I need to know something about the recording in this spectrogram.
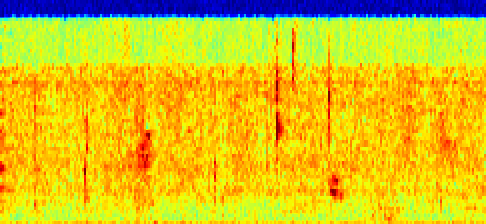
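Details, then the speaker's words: Old Maytag dryer test run after drive belt replacement: steady low rumble with soft, even tumbling, no squeal or thump; drum turning smoothly. "last time that's the sound we like yep yeah back spinning good very good"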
